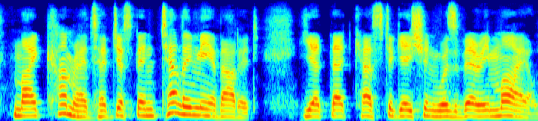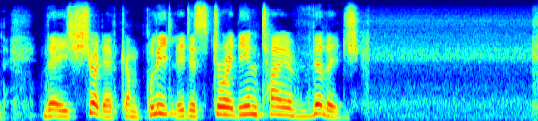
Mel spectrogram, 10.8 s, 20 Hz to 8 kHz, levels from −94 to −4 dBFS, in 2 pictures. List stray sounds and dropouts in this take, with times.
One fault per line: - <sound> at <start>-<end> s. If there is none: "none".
none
